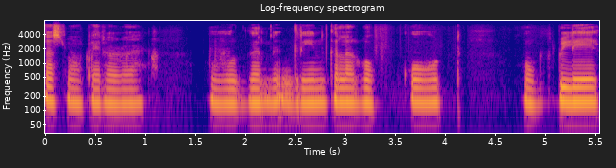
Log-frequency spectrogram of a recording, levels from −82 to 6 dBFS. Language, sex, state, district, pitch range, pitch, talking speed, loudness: Marwari, female, Rajasthan, Nagaur, 145-150 Hz, 150 Hz, 140 wpm, -22 LUFS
